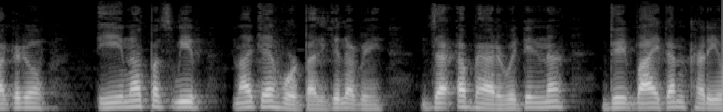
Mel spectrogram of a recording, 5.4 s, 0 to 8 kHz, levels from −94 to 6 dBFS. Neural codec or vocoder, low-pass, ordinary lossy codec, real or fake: codec, 16 kHz, 0.5 kbps, FunCodec, trained on LibriTTS, 25 frames a second; none; none; fake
